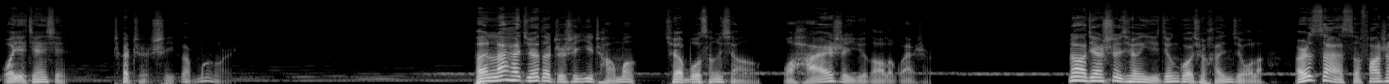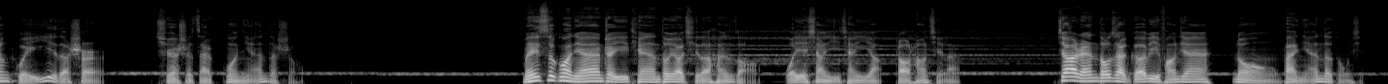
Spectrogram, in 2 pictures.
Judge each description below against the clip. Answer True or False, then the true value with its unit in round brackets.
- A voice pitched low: False (150 Hz)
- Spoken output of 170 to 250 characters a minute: True (220 characters per minute)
